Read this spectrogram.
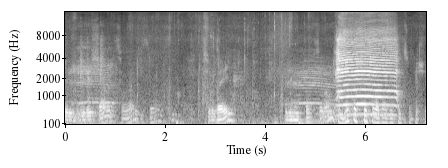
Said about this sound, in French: c'est des moutons, tu vois. Les jeunes moutons.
